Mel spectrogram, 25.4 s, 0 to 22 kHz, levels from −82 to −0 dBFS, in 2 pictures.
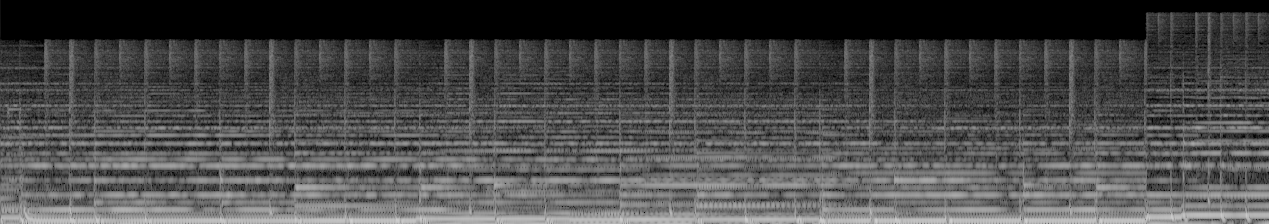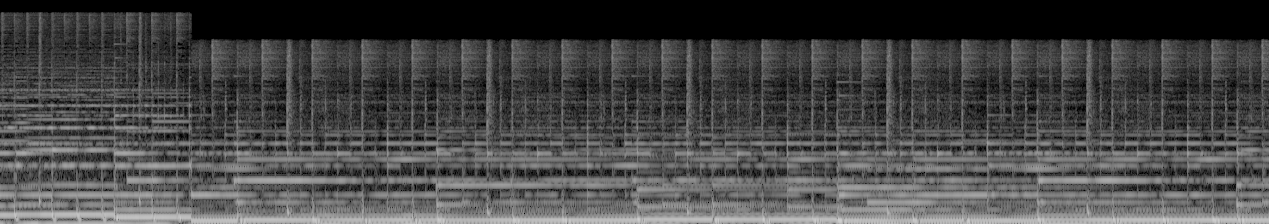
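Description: From 11.46 to 14.60 s the audio is played back at the wrong sample rate, which fits 22 kHz material being run out at 44.1 kHz with no conversion. That stretch plays at twice the speed and a full octave, 12 semitones, higher.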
